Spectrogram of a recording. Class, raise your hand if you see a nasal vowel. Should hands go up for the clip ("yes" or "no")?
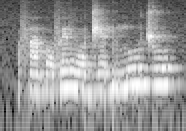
yes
